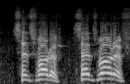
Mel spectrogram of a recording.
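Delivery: high shouted yelling. Calling out from the road to the others: yelling. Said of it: "yelling this from the road".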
